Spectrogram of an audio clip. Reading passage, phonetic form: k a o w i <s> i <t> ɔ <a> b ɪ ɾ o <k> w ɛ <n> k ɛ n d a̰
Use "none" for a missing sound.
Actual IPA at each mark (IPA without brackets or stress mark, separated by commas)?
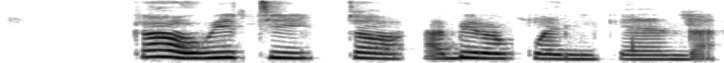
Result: t, t, a, k, ɲ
